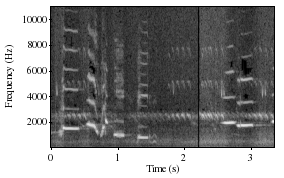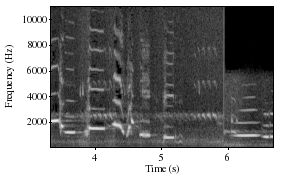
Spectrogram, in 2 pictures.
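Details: A meadowlark, western or eastern uncertain, in extreme northwestern Kansas a few miles west of Goodland, sings clear, slurred whistles sliding down in pitch, the same phrase repeated twice about three and a half seconds apart, over faint background noise.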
